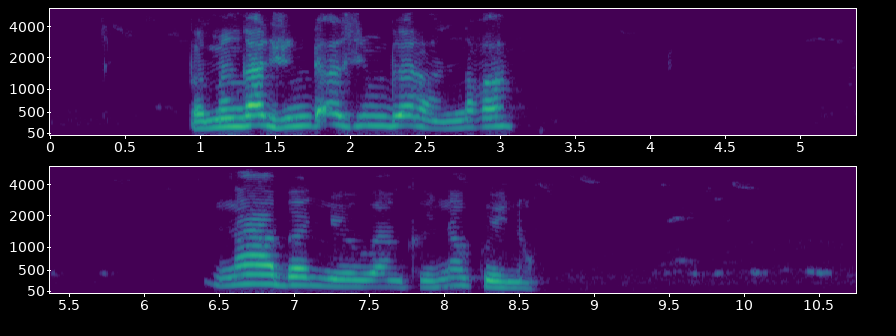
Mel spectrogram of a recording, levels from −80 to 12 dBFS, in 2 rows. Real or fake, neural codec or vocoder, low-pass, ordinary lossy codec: real; none; 5.4 kHz; Opus, 16 kbps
